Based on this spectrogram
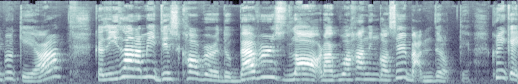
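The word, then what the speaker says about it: Weber: 이게 왜냐면 그 독일이니어가지고 지금 위에서 나온 것처럼 다른 독일 그런 사람이어 가지고이 W가 B처럼 발음이 되거든요. 그래서 beber이라고 발음을 해 볼게요. 그래서이 사람이 discovered beber law라고 하는 것을 만들었대요.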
